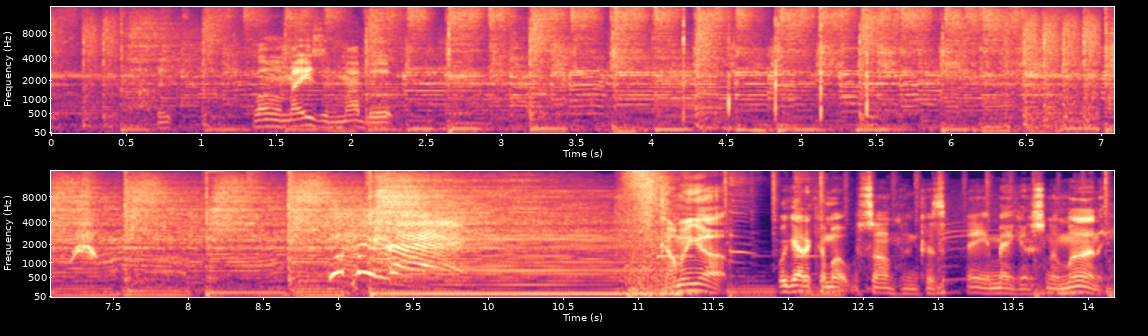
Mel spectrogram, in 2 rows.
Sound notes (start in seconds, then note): 4.1 patting horse; 6.9 exhales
